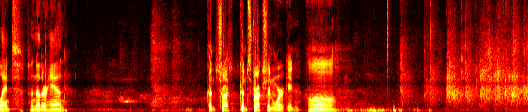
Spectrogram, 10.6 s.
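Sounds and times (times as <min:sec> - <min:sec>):
speech: 0:00.0 - 0:01.4, 0:04.2 - 0:07.0
audience applauding: 0:07.9 - 0:10.5.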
